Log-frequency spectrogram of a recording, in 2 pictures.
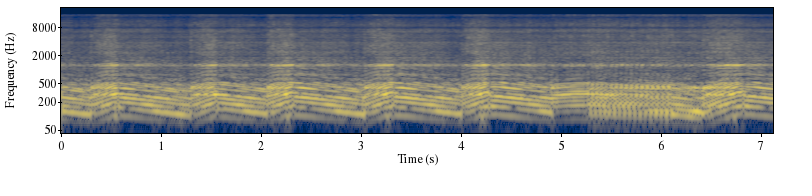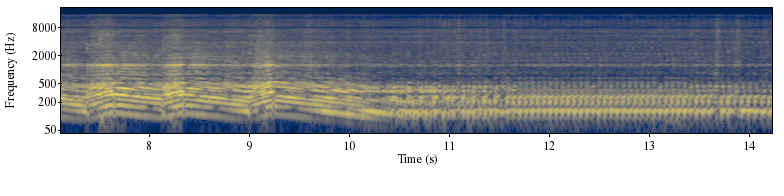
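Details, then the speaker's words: Honda Supra Fit single-cylinder after rebuilding a worn, oil-starved camshaft and replacing piston rings: repeated clean throttle blips, then a settled even idle, no clatter. Normal revving. "kita ini ya suaranya ya, ini punya lancar, ini suaranya ya lumayan halus ya. Kita gas dulu."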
